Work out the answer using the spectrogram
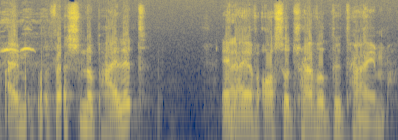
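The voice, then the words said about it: Put-on vague foreign accent. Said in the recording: “I don't know what accent I'm doing here.”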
